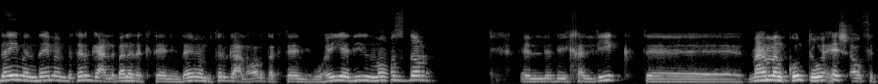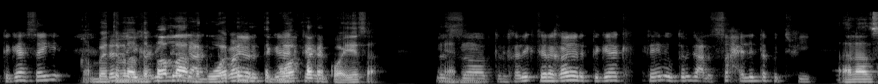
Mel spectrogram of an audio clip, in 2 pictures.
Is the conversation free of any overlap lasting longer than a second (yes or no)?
no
